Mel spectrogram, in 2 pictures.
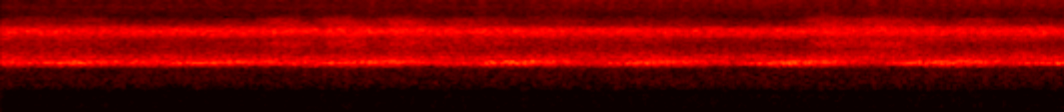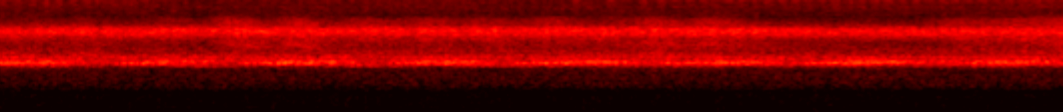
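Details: A calm woodland ambience is dominated by crickets, whose many high chirping trills blend into a seamless drone that rises and falls slightly in strength across the recording.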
